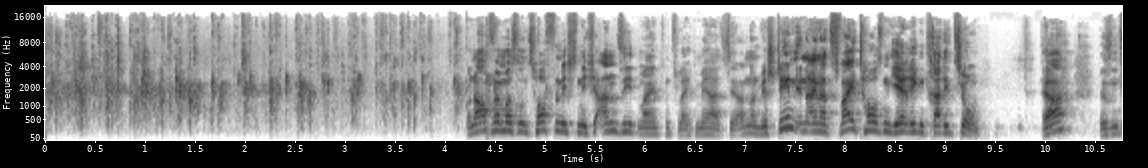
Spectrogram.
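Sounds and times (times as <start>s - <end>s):
audience clapping: 0.0s - 5.3s
speech: 4.2s - 9.4s, 10.0s - 10.7s.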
